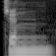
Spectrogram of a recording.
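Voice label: "zhen", Chinese, first tone; Cours-de-Chinois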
